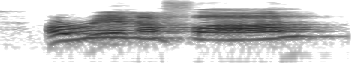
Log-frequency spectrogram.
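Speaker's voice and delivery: loud, high-pitched, disbelieving tone.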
